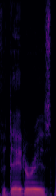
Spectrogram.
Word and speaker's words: Adetare: So I was like, it rhymes with day to day, Adetare.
